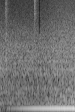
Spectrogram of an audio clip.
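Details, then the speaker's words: Dometic RV rooftop AC converted from analog to digital controls, fan set to low with furnace heat called: steady even low hum swells as the blower comes up to speed, no rattle or scrape; AC fan runs normally with the furnace. "and you'll hear that the fan comes on in the air conditioner with the furnace"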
